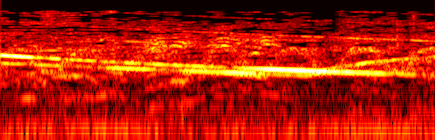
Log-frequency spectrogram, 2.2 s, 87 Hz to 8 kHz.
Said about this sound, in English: The sound of sirens and shouting as people rush to the scene of a plane crash in Cuba. The 39-year-old airliner with 110 people on board crashed and burned just after takeoff from Havana Airport.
